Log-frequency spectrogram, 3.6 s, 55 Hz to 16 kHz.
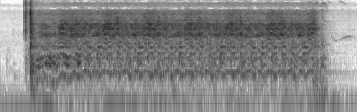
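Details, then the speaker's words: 1986 Ford Bronco 351 Windsor V8, sitting 16 years, cranked with the coil wire off to get oil to the bearings: brisk, even cranking for about three seconds with no dragging. It turns over healthy. "doesn't sound like there's any dead cylinders that's promising well actually sounds pretty decent turning"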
